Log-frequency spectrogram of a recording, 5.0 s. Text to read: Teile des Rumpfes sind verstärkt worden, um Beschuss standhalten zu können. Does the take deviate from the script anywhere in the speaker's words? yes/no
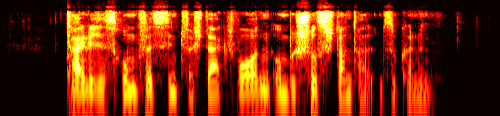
no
